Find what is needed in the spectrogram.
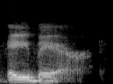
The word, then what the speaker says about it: Hébert: His name was Marcel Hébert, H-E-B-E-R-T, with the acute accent on the first E.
